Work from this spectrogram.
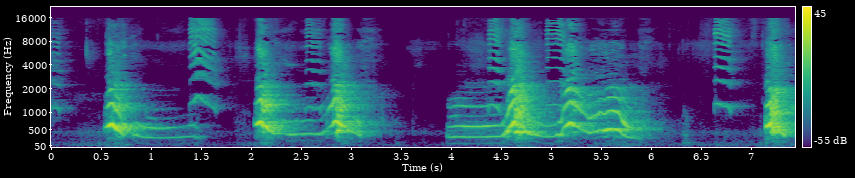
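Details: Lying on the couch too lazy to stand, Hugo the Newfoundland plays with a squeaky toy, letting out short whiny moans and rising-falling grumbles separated by pauses, with brief high squeaks from the toy.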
